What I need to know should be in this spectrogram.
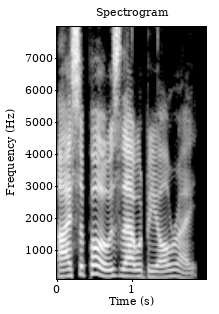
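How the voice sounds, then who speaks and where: A woman's voice: mid-range voice, moderate pace, fairly bright tone, clean tone, no echo, studio quality, lightly acted. A woman reading an audiobook voices a friendly, easygoing man running a fairground ride.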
